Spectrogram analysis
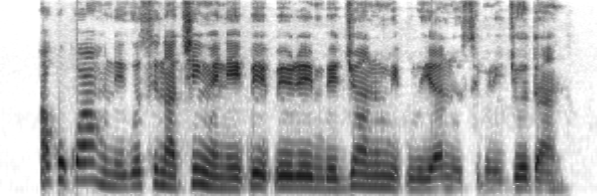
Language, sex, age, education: Igbo, female, 15-29, tertiary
